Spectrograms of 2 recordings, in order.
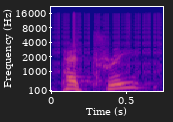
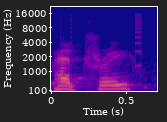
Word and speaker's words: Petrie: you see there, George Petrie and George Dunoyer. George Petrie, nowadays people often say Petrie. It's Petrie or Petrie. But when he was alive, it was Petrie. So nowadays people have altered the pronunciation.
